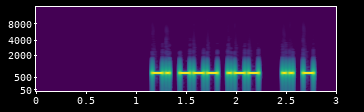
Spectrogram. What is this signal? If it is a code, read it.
Morse code, heard as a keyed tone, about 34 wpm, 700 Hz. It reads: NOW IT
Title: Sentences from Top 1300 Words 35wpm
